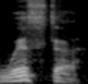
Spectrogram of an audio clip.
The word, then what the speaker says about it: Worcester: It's pronounced Worista.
